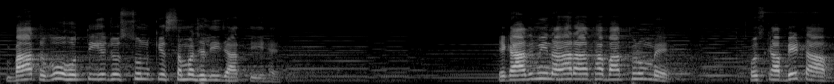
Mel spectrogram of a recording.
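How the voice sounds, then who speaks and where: Man preacher, very high voice, unhurried delivery, long hall reverb. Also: a bit bright. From eastern Uttar Pradesh. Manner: prods the audience with questions and answers, breaks into chanted verses. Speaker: katha preacher. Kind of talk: devotional sermon storytelling. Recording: reverberant hall with faint music.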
